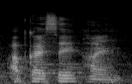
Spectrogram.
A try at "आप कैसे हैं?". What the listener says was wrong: And why you are making a gap like कैसे and stop and hi?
